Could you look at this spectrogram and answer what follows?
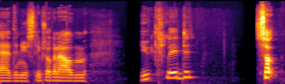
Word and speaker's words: Euclid: pronounced eclip include no Euclid I think it's Euclid um probably but I I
